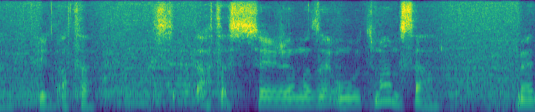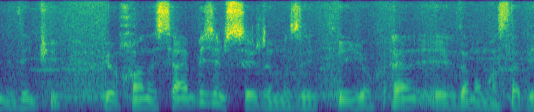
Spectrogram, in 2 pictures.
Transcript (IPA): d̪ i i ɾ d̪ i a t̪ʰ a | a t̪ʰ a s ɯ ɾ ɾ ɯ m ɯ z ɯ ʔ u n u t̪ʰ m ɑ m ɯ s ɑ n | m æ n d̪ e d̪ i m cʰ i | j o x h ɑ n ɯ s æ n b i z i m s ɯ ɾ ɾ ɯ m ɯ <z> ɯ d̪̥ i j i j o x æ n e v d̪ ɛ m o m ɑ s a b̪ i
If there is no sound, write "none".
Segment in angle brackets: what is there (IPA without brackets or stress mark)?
z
